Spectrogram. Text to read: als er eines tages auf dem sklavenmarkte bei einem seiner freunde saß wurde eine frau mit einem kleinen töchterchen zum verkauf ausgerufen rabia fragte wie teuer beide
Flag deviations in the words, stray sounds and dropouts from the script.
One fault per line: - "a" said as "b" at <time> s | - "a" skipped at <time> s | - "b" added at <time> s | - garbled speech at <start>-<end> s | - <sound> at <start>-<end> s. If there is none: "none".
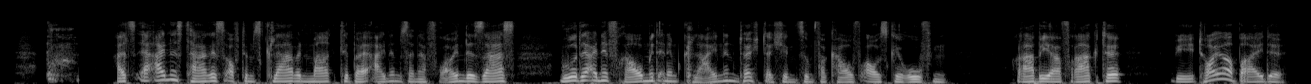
- cough at 0.4-0.8 s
